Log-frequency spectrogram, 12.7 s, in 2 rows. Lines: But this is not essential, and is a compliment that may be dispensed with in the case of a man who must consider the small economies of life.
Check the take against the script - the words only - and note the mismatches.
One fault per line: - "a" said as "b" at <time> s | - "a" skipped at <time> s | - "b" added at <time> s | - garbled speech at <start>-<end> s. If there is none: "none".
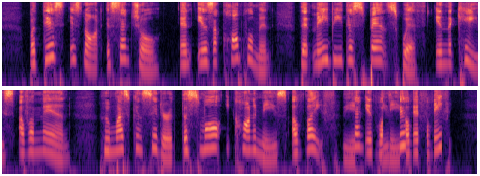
- garbled speech at 10.9-12.3 s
